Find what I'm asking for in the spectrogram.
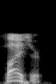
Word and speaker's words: Pfizer: Now we get to Pfizer. Remember, Pharmaceuticals. The P's are all silent, all this stuff.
